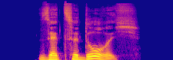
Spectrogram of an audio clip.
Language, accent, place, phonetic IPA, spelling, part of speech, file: German, Germany, Berlin, [ˌzɛt͡sə ˈdʊʁç], setze durch, verb, De-setze durch.ogg
- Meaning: inflection of durchsetzen: 1. first-person singular present 2. first/third-person singular subjunctive I 3. singular imperative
